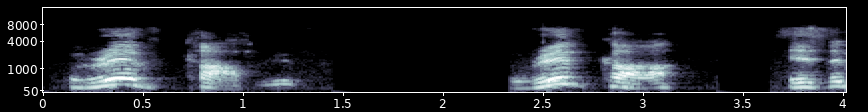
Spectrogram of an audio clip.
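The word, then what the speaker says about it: רבקה: hey is your h so it reads rip ripcock but it actually is pronounced rivka rivka is the name of rebecca what a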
